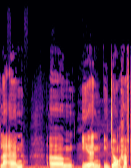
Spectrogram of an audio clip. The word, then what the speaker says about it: La Haine: You just pretend the H is there. So it's la Haine.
